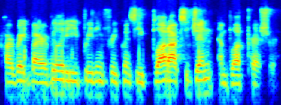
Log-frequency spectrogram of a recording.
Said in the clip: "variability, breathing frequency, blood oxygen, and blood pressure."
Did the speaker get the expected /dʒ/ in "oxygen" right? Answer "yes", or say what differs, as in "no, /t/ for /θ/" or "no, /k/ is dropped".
yes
